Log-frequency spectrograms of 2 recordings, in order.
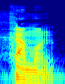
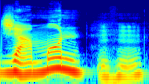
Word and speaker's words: jamón: una Y y dicen llamón. Jamás. Siempre la J es un sonido de la garganta.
